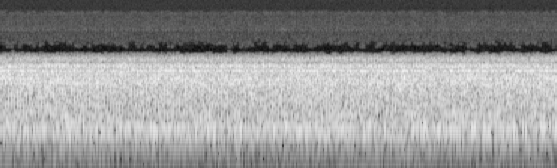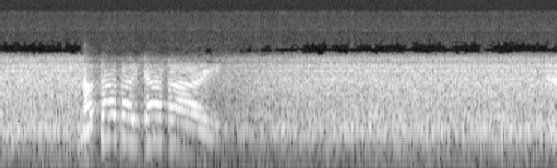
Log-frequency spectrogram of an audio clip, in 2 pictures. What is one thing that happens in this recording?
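A shortwave radio hisses with steady static.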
